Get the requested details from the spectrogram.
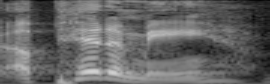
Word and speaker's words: epitome: He said the word epitome, but like it rhymes with home.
